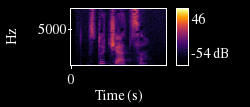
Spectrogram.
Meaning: 1. to knock 2. passive of стуча́ть (stučátʹ)
- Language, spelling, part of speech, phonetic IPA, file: Russian, стучаться, verb, [stʊˈt͡ɕat͡sːə], Ru-стучаться.ogg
